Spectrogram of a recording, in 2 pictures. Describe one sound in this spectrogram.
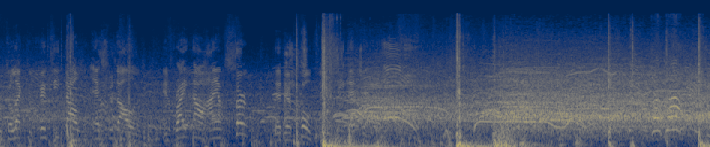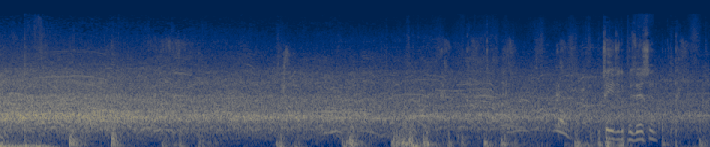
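Punches and kicks thud against bodies.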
